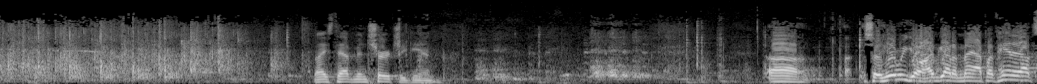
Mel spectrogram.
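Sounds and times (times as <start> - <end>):
church audience applause: 0.0 - 3.1
speech: 3.1 - 4.5, 7.7 - 10.3
laughter: 4.6 - 8.6.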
